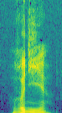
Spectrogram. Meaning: 1. resay, say again 2. retell, tell again
- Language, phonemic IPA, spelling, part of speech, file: French, /ʁə.diʁ/, redire, verb, Fr-redire.ogg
